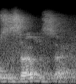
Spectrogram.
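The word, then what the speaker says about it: Samsa: Mas quando o Kafka está falando que o Sansa, ou Zamsa, na pronúncia alemã, o Zamsa, acordou transformado num inseto, não é isso que ele está querendo dizer, ele está querendo dizer outra coisa.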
